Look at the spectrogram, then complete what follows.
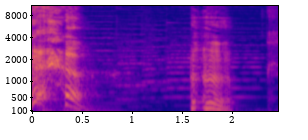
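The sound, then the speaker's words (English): Two harsh coughing bursts with throaty clearing, separated by a brief quiet pause, followed by a short faint rasp at the end. No words are spoken. “Oh, I got a real cough. Hang on.”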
